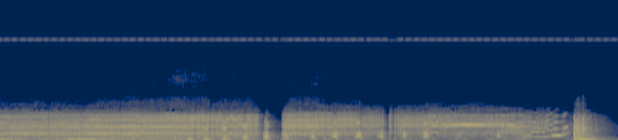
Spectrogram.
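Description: A door creaks open with a long, wavering squeal that rises and falls for several seconds, then slams shut with a single thud. Loud and alone.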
